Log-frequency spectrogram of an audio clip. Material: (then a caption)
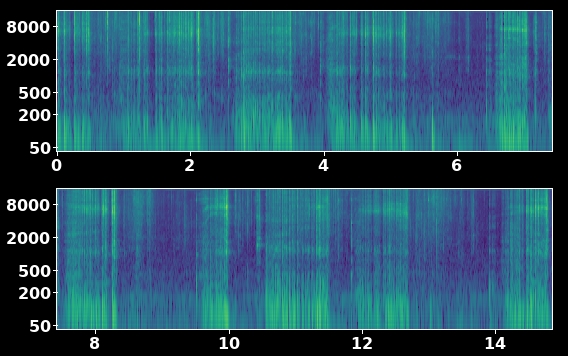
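Soap. A peach rectangular solid bar of dry soap, held in the hand, is shaved with a utility knife blade and scissors, peeling off curls of soap. Repeated dry, rasping scrapes and tearing cuts come in bursts separated by short quiet pauses, with most of the energy low and a faint bright crackle on top.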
